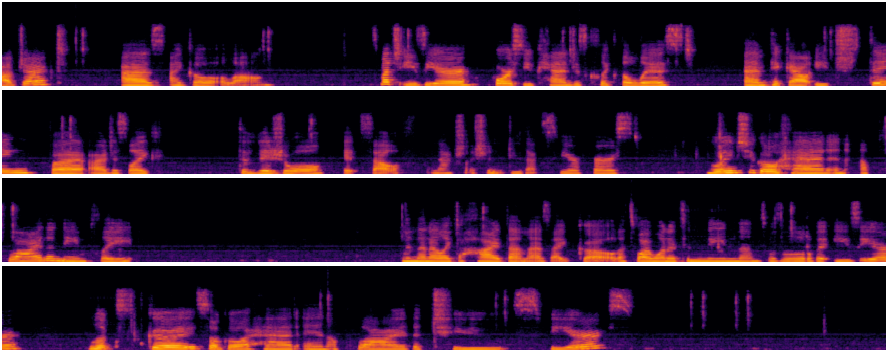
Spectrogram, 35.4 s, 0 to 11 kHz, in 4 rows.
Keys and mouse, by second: 0.8 click, 2.4 click, 2.7-4.0 middle drag, 4.0-5.9 drag, 5.9 middle click, 6.7-8.6 drag, 8.6 middle drag, 9.5-11.5 drag, 13.6-14.7 drag, 14.7-15.3 middle drag, 15.3-16.4 drag, 17.7 click, 21.7-23.5 drag, 23.5-25.5 middle drag, 25.5-27.1 drag, 27.1-27.5 middle drag, 29.8-33.3 drag, 33.3 middle click, 33.5-34.8 drag, 34.8 middle drag, 35.0-35.3 drag.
